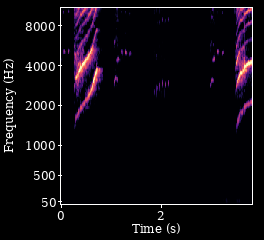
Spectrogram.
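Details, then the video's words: Canary song used as a lure for young canaries learning to sing: two loud, bright rising whistled sweeps, one at the start and one at the end, separated by a near-silent gap with a few faint short notes. "Kenari Gacor speed Rapat WIT Wit Tajam Cuit cuit ngeroL, pancingan kenari PAUD BELAJAR BUNYI"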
